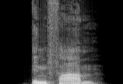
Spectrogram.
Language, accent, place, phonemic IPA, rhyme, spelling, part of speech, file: German, Germany, Berlin, /ɪnˈfaːm/, -aːm, infam, adjective, De-infam.ogg
- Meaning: malicious, especially dishonest or slanderous, in such a way that it disgraces them who do it; infamous (in this sense)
